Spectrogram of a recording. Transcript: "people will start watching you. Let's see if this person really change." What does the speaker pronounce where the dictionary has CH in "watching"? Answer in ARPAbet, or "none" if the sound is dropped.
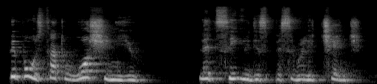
SH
